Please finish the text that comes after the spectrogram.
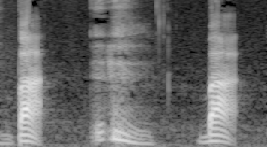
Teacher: that's the sharp falling tone with a heavy gloal stop bot which is fifth tone in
